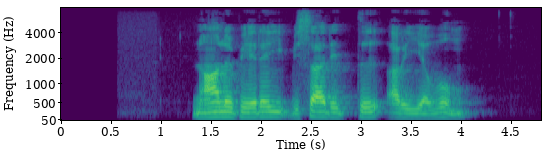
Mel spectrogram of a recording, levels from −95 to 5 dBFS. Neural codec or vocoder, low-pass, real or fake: none; 7.2 kHz; real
